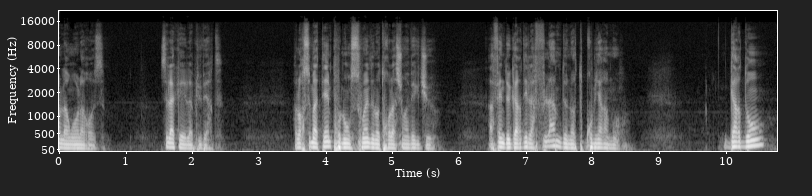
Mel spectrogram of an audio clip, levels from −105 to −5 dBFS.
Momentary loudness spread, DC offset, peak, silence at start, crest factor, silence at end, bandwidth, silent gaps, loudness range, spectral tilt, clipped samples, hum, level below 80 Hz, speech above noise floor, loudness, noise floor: 14 LU; under 0.1%; -2 dBFS; 0 s; 20 dB; 0.2 s; 14.5 kHz; none; 6 LU; -7.5 dB/octave; under 0.1%; none; -38 dBFS; 46 dB; -22 LUFS; -67 dBFS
